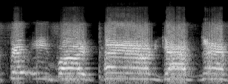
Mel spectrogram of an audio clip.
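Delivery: loud ranting Cockney trader voice, swearing at the clients; shouting Cockney character. Acted. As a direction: bellow the price list in a Cockney accent. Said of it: "carried away there with the character".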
